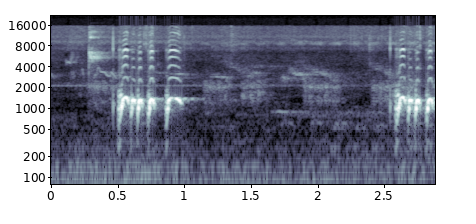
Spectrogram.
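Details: Vigorous morning cooing from a local zebra dove: a fast string of four or five hollow notes ending in a slightly longer one. A second phrase starts two seconds later.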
